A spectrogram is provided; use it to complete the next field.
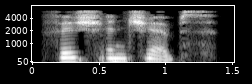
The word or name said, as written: fish and chips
